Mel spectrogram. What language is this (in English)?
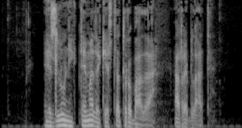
Catalan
